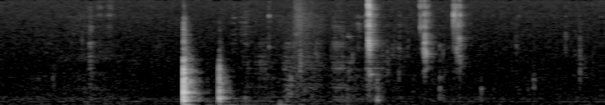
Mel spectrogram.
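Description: A tall beer glass set down on a table with a sharp knock about two seconds in, a softer knock just after. Then a few quiet clicks and smacks of the lips and mouth as the beer is tasted.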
